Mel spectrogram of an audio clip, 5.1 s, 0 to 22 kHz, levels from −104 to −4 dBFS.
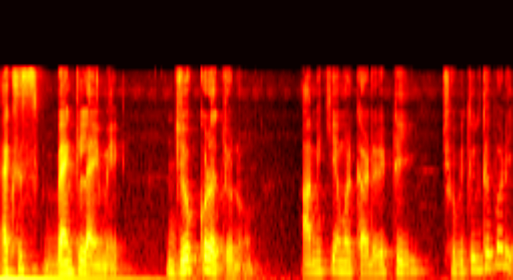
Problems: none marked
